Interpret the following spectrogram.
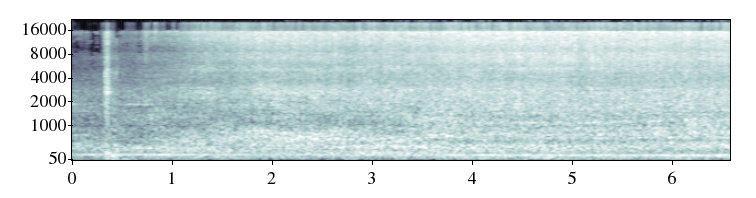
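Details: Old diesel van long left sitting, just started cold with a lithium jump pack: steady even diesel clatter at idle with constant low hum, no misses or knocks; running normally, alternator charging.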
